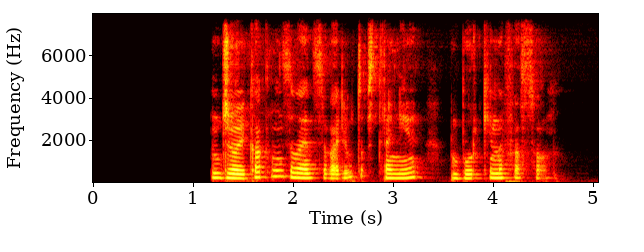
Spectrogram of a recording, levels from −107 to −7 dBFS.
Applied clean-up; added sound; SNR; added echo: neural mask model DeepFilterNet 3.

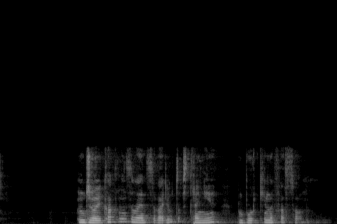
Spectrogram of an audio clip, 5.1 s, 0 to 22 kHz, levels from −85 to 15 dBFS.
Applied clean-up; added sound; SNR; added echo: neural separator model SepFormer DNS4.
